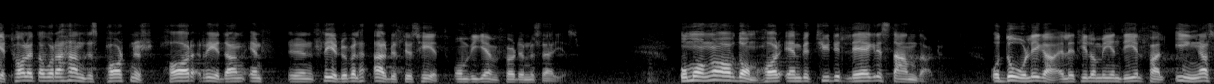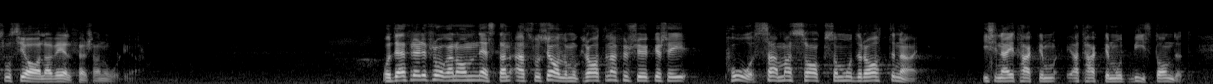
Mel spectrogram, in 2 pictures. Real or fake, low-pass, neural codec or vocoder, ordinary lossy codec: real; 7.2 kHz; none; none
